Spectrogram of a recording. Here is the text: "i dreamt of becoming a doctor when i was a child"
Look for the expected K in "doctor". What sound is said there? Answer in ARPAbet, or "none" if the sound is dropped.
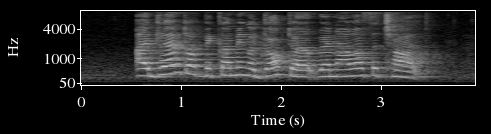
K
